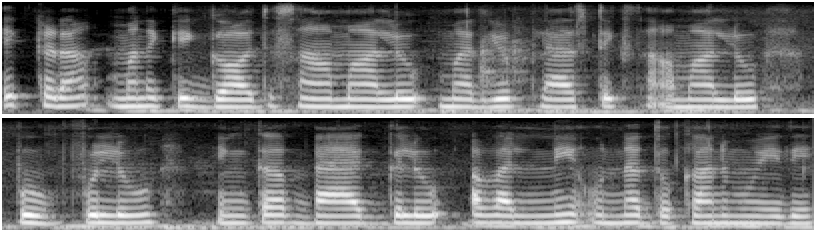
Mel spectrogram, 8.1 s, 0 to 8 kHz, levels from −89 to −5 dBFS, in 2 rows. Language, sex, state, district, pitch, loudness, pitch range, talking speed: Telugu, female, Andhra Pradesh, Chittoor, 200 Hz, -16 LUFS, 190-205 Hz, 105 wpm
